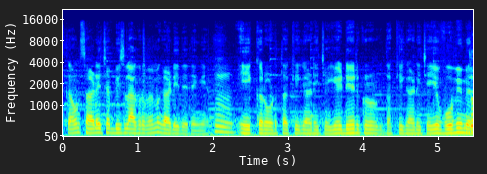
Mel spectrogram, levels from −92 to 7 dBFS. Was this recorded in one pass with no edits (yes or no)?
no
